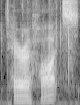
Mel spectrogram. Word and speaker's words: Terre Haute: We have Terre Haute, I think that's how you pronounce it.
